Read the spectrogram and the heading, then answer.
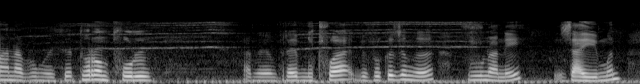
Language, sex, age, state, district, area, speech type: Bodo, female, 60+, Assam, Udalguri, urban, spontaneous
